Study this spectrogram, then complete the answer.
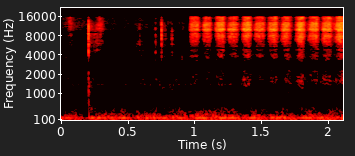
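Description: A coloured pencil scratches lightly on paper.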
